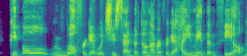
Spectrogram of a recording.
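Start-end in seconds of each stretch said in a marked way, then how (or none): none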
